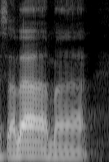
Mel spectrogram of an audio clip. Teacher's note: ada mad iwad ya, yang terbaca masih dengan sukun ya, padahal di sini harus dikembalikan kepada mad asli atau mad tabi'inya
